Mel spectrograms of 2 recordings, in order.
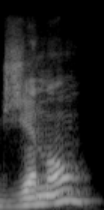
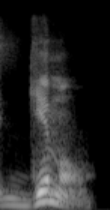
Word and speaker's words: gimmel: we're using in english the g sound is a get sound it's a hard g it's not jimmy right it's not even jimmy kimmel it's gimmel straight up gimmel right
